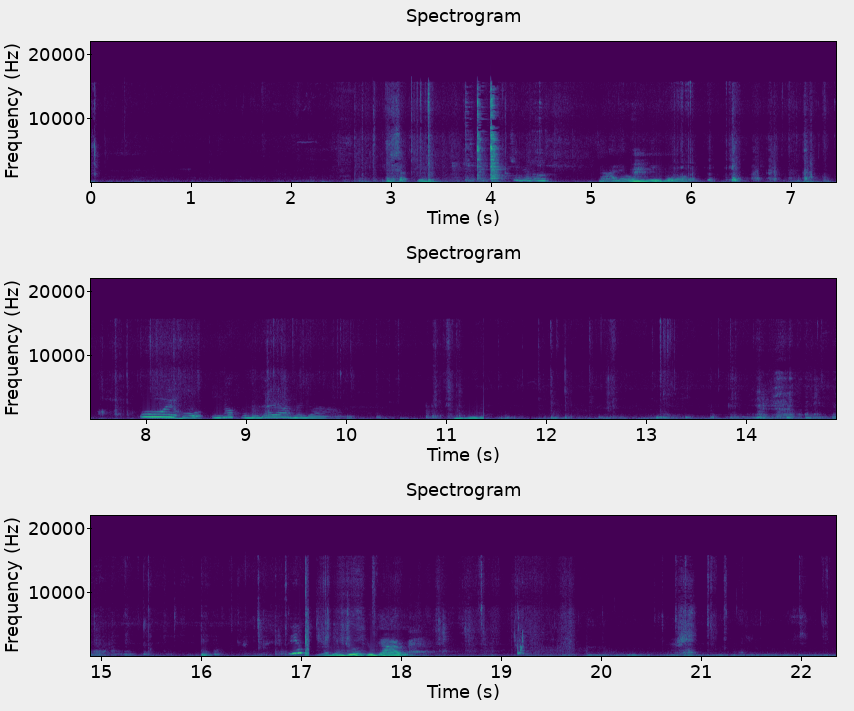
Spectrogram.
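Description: Knife cutting raw vegetables by hand: a run of short sharp clicks and scrapes as a tomato, an onion and a potato are peeled and sliced. A few short voiced sounds come between the cuts, about a third of the way in, near the middle and near the end.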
